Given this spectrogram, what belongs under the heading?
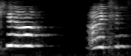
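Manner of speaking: high squeak of discomfort; high squeaky yes. Retold or imitated. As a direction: squeak it out like a startled patient. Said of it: "I was like".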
